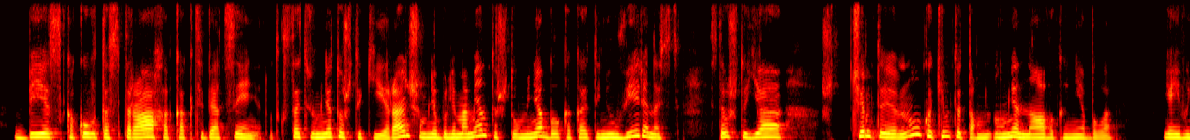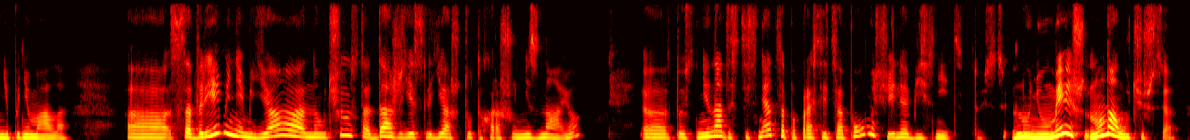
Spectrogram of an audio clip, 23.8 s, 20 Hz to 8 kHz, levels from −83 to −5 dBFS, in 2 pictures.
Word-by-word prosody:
без 220 +4 +2
какого-то 215 -1 0
страха, 210 +1 +2
как 200 -1 -6
тебя 195 -1 -3
оценят. 190 -4 -3
Вот, 170 - -20
кстати, 230 -1 -4
у - - +2
меня 220 +2 +4
тоже 230 0 -3
такие 185 -3 -3
раньше 250 +4 +1
у - - +2
меня 205 -2 +3
были 195 +1 0
моменты, 225 +5 +1
что 195 - -7
у - - -2
меня 215 +7 +2
была 210 -1 -2
какая-то 195 +1 -5
неуверенность 200 0 0 0.3
из-за - - -21
того, 235 +1 +1
что 235 -1 -6
я 225 +2 +1 0.3
чт - - -18 0.2
чем-то, 235 -8 +2
ну, 345 - +1
каким-то 275 -5 -2
там, 185 -3 -4
ну, 195 +2 -3
у 205 - +4
меня 235 +2 +4
навыка 190 -2 +1
не 185 0 0
было, 175 -1 -7 0.5
я 200 -1 +1
его 190 -1 +1
не 195 0 +2
понимала. 175 -3 -1 0.6
А 200 -2 -1
со 210 +4 -2
временем 290 - +2
я 265 +8 +1
научилась, 225 +9 -2
та 220 -9 -4
даже 235 +1 -1
если 220 -1 -5
я 210 +1 -3
что-то 205 -1 -12
хорошо 195 0 -9
не 190 +2 0
знаю, 195 - -4 0.6
э, 200 -1 -2
то 205 - -4
есть 200 +1 -8
не 225 +2 +3
надо 270 -6 0
стесняться 285 - -6
попросить 205 +1 -6
о 200 - -1
помощи 320 - -5
или 210 +2 -1
объяснить. 180 -3 -6
То 190 - -20
есть, 175 - -19
ну, 220 +2 +7
не 205 0 +8
умеешь, 325 - +7
ну, 205 - +5
научишься. 190 - +2
205 Hz, 185 wpm, -27 LUFS, 195-230 Hz, 0.6 s, не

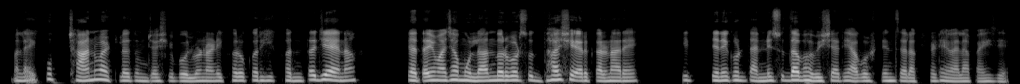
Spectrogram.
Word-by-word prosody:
मलाही 170 0 -2
खूप 245 -3 -5 0.2
छान 185 +2 +4
वाटलं 185 -5 0
तुमच्याशी 165 0 -5
बोलून 160 +1 0
आणि 165 0 -1
खरोखर 180 +1 -2
ही 180 0 -3
खंत 170 +2 -3
जी 225 - +4
आहे 200 -3 +7
ना, 180 +1 -2
ती 195 0 -7
आता 175 -1 +3
मी 190 - +5
माझ्या 195 +2 +3
मुलांबरोबर 195 +2 +4
सुद्धा 190 +3 +1
शेअर 185 -5 +3
करणार 165 0 +1
आहे 165 +1 -1
की 195 +3 -14
जेणेकरून 185 0 -2
त्यांनी 170 0 0
सुद्धा 190 +3 +3
भविष्यात 175 -2 0
ह्या 160 -4 0
गोष्टींचं 165 +1 -3
लक्ष 155 +2 -6
ठेवायला 150 -4 -3
पाहिजे. 140 -1 -7
175 Hz, 190 wpm, -23 LUFS, 165-190 Hz, 0.2 s, आहे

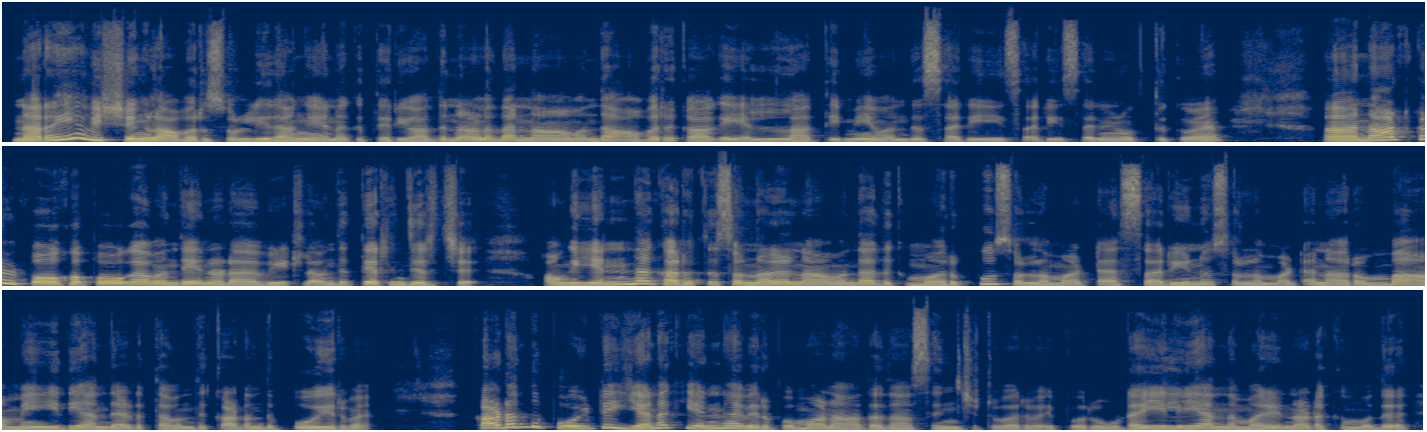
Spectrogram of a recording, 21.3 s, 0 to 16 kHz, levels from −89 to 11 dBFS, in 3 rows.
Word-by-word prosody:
நிறைய 280 - +6
விஷயங்கள் 225 -5 +5
அவரு 195 +1 -1
சொல்லிதாங்க 205 +2 +1
எனக்கு 165 0 -4
தெரியும். 175 0 -2
அதனால 225 +2 +1
தான் 235 -2 -1
நான் 195 +1 -1
வந்து, 210 +4 -2
அவருக்காக 210 +1 -2 0.2
எல்லாத்தையுமே 190 +1 -2
வந்து 170 +3 -3
சரி, 170 0 -4 0.2
சரி, - - -6
சரின்னு 170 0 -4
ஒத்துக்குவேன். 170 +6 -5 0.6
அ - - +7 0.2
நாட்கள் 325 +5 +4
போக, 240 +2 +6
போக 225 +1 +6
வந்து 210 +2 +1
என்னோட 200 -2 +1 0.2
வீட்ல 215 +1 -3
வந்து 200 +5 -2
தெரிஞ்சிருச்சு. 220 -3 +2 0.4
அவுங்க 200 +1 +2
என்ன 265 +7 +4
கருத்து 225 +1 +3
சொன்னாலும் 220 +1 +3
நான் 190 -2 0
வந்து 205 +4 0
அதுக்கு 195 -1 -7
மறுப்பும் 215 +10 -1
சொல்ல 185 -4 0
மாட்டேன். 165 +6 -4
சரின்னு 200 +6 -1
சொல்ல 175 -2 -4
மாட்டேன். 200 - -4
நான் 175 -1 -2
ரொம்ப 205 +7 -3 0.2
அமைதியா 205 +4 0
அந்த 180 -2 -2
இடத்த 170 +3 -8
வந்து 185 +5 -4
கடந்து 195 +2 -2
போயிருவேன். 185 -3 -1 0.6
கடந்து 370 +9 +4
போயிட்டு, 240 +5 +2 0.2
எனக்கு 305 +6 -2
என்ன 250 +2 0
விருப்பமோ 215 +3 -3
நான் 185 -4 -3
அத 175 +1 -5
தான் 190 0 -5
செஞ்சுட்டு 165 - -7
வருவேன். 160 - -7
இப்ப - - -9
ஒரு 160 - -6
உடையிலயே 220 +5 0
அந்த 195 -3 -3
மாதிரி 190 +2 -1
நடக்கும்போது, 165 -1 -5
200 Hz, 175 wpm, -22 LUFS, 180-225 Hz, 0.6 s, அ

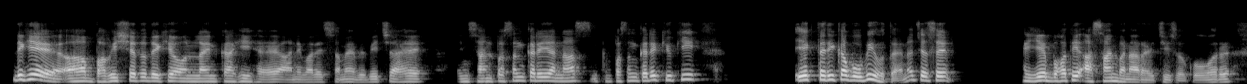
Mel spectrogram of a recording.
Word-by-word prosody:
देखिए 225 0 +6
अ, 145 +2 +3
भविष्य 155 +5 +1
तो 170 - -1
देखिए 160 0 +1
ऑनलाइन 140 -1 0
का 140 - 0
ही 140 0 -2
है 120 -1 -4
आने 115 0 -4
वाले 115 0 -6
समय 120 +2 -7
में 110 -1 -8
भी 120 +2 -5
चाहे, 125 +1 -3 0.4
इंसान 140 +1 -4
पसंद 160 +4 -4
करे 175 -1 +2
या 170 -1 +3
ना 150 0 -1
स 155 -3 -14 0.2
पसंद 170 +3 -5
करे 175 +4 +3
क्योंकि, 205 +3 -2 1.1
एक 205 +2 +5
तरीका 215 +1 +5
वो 190 -4 +5
भी 235 - +4
होता 210 - 0
है - - -5
ना 200 - -4
जैसे, 190 0 +4 0.8
ये 165 +4 +3
बहुत 170 +3 +1
ही 200 - +6
आसान 160 +3 0
बना 120 -4 0
रहा 110 -1 -3
है 105 - -7
चीज़ों 100 -3 -9
को 105 +2 -7
और 120 +1 -4
150 Hz, 200 wpm, -19 LUFS, 125-175 Hz, 1.1 s, देखिए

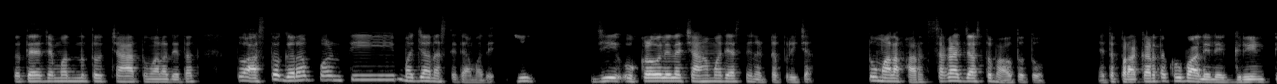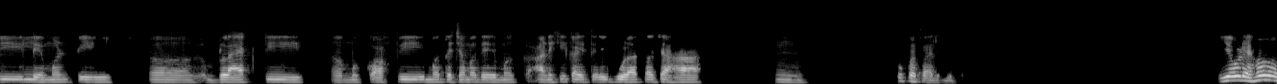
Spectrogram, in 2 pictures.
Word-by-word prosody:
तर 130 - -4
त्याच्यामधून 145 +1 -1
तो 145 - 0
चहा 130 -1 +3
तुम्हाला 125 -1 -2
देतात. 120 +3 -5 0.4
तो 185 - -3
असतो 145 +11 +2
गरम, 190 +3 +2
पण 200 -1 -4
ती 215 0 -5
मज्जा 165 0 +1
नसते 135 -4 -7
त्यामध्ये. 100 -2 -9 0.2
की 155 0 -2 0.7
जी 155 +1 +5 0.2
उकळवलेल्या 155 +2 +6
चहामध्ये 145 0 0
असते 140 0 -4
ना 115 - -4
टपरीच्या. 110 0 -7 0.6
तो 180 - +2
मला 150 -3 +4
फारच 105 +1 -1
सगळ्यात 165 +2 +4
जास्त 145 0 +2
भावतो 95 -6 -3
तो. - - -4 0.6
नाहीतर - - -6
प्रकार 130 +5 +4
तर 160 - +1
खूप 160 -1 +1
आलेले 120 -5 +4
आहे 105 - -1
ग्रीन 120 +1 +1
टी, 115 -1 +1
लेमन 115 0 -1
टी, 110 -1 -1 0.4
अ, - - -8 0.6
ब्लॅक 110 0 +4
टी 115 -2 -1 0.3
अ, 105 - -7
मग 105 0 -6
कॉफी, 110 +2 -1 0.2
मग 110 0 -3
त्याच्यामध्ये 110 0 -1
मग 110 0 -9
आणखी 110 +3 -3
काहीतरी 115 0 0
गुळाचा 115 -1 +4
चहा. 110 0 +3 0.9
हं, 105 -3 -8 1.0
खूपच - - -2
आलेली 95 -2 -6
आहे. 90 - -18 2.6
एवढे 185 -1 +9
हो, 205 - +9
120 Hz, 135 wpm, -24 LUFS, 110-150 Hz, 2.6 s, एवढे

